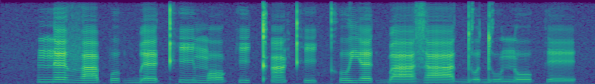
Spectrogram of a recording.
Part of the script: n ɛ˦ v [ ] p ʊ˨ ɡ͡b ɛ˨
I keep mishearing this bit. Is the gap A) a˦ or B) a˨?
B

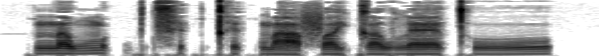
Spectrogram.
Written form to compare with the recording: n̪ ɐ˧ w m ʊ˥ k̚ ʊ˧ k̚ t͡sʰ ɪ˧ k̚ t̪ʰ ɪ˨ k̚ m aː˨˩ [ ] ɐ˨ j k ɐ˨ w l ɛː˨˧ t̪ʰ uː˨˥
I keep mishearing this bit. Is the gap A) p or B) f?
B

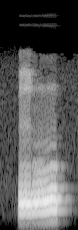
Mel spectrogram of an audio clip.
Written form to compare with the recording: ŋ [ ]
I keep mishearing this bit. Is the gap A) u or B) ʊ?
A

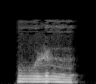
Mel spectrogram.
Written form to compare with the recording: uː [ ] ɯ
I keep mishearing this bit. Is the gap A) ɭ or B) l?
A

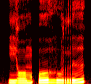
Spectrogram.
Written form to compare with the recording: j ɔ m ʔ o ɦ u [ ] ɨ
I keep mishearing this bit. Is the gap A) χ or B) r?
B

